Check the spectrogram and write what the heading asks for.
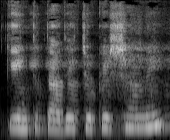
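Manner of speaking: ordinary delivery, nothing marked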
